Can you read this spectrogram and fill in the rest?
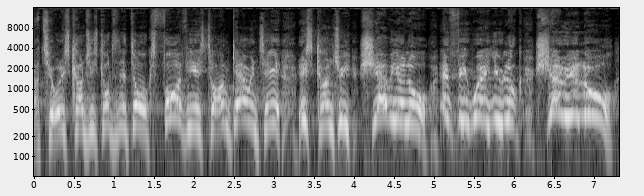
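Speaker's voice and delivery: a pub bigot working himself into a frenzy; ranting bigot. Retold or imitated. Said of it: "just sat there going".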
